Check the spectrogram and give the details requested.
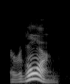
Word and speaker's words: Aragorn: But Jesse was like, yeah, it's pronounced Aragorn.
